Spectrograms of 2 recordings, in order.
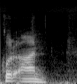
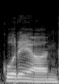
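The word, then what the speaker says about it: قرآن: लाते हैं ना तो ये गलत प्रोनाउंस करते हैं कुरान कुरान एक लफ्ज है कुरान आप जब सुर में आते हैं तो आप लोग कुरयान कर देते हैं उसको आपने भी किया कुरयान कुरान नहीं कुरान कुरान ठीक है इसकी प्रैक्टिस करें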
